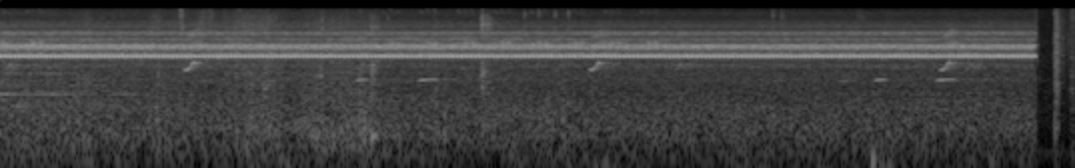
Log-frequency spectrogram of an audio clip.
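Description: A steady, high-pitched insect drone, with a faint short rising bird note heard three times about three seconds apart. The drone stops abruptly just before the end.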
